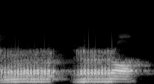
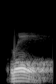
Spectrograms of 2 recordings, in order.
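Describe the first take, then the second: First: The vowel after the r sounds like o. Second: The vowel after the r is an open a. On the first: The speaker calls it wrong. "jangan sampai ro" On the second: The speaker calls it right. "Ra, ra"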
